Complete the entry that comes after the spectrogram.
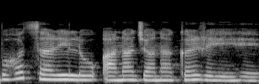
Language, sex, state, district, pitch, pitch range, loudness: Hindi, female, Arunachal Pradesh, Lower Dibang Valley, 205 Hz, 195-220 Hz, -15 LUFS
